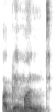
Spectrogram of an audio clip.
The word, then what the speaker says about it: agreement: ठीक है, अग्रीमेंट, मेंट नहीं, मंट, मौ के ऊपर में ए का उच्चारण नहीं है, अ का उच्चारण है, तो हम एग्रीमेंट का प्रयोग करते हैं।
